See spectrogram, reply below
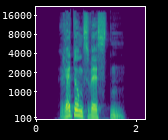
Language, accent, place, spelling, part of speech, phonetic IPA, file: German, Germany, Berlin, Rettungswesten, noun, [ˈʁɛtʊŋsˌvɛstn̩], De-Rettungswesten.ogg
- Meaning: plural of Rettungsweste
